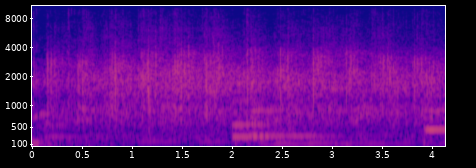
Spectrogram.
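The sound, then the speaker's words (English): A church audience applauding, a steady wash of many hand claps with some low sustained tones beneath, continuing evenly for several seconds. “That ought to be worth a hand clap right there.”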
